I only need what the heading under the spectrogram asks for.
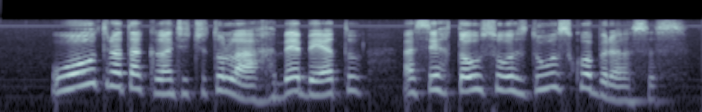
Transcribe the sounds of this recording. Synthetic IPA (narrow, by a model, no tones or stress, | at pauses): ʊowt̪ɾʊat̪akɐ̃nt͡ʃɪt͡ʃit̪ulaɾbebɛt̪ʊaseɾt̪owsuɐzd̪uɐskobɾɐ̃sɐs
